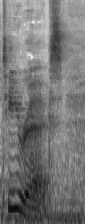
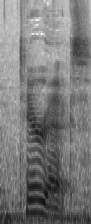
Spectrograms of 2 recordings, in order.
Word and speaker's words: Terex: I'm a lifelong learner, and I would call it T-Rex, and they would just laugh at me, but I didn't realize I was pronouncing it incorrectly. So Terex.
